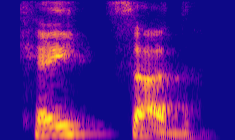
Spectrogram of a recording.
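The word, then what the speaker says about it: כיצד: Keitzad. Keitzad. It's like how. It's that. Keitzad. So KEI is pronounced K. K-sad. Yes. like- yeah. And And this TZ, FO. yeah, and this TZ is this letter tzadik.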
